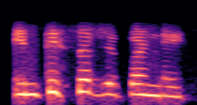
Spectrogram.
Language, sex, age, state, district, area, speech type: Telugu, other, 18-30, Telangana, Mahbubnagar, rural, conversation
